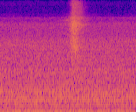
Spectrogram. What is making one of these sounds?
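A switch clicks on a dashboard.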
